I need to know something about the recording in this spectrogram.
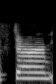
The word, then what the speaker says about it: Sturm: my name is Lisa Sturm yes term rhymes with germ it's totally awesome that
